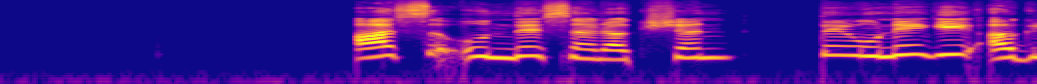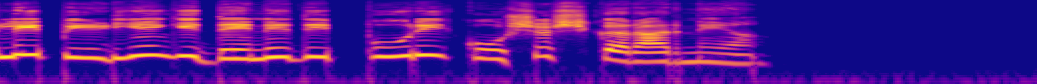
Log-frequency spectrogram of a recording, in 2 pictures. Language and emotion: Dogri, sad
